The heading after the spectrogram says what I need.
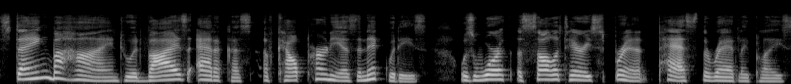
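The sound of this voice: An unforced reading voice. The background is quiet.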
